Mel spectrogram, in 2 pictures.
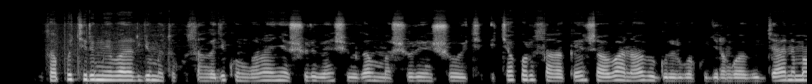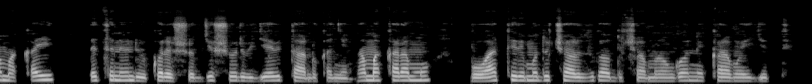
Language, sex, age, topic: Kinyarwanda, female, 25-35, education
